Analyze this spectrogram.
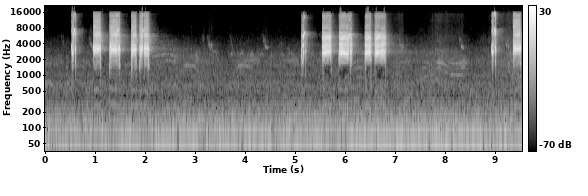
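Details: Black francolin (kala teetar), a wild Pakistani bird recorded outdoors, calling three times: each phrase holds four or five loud, rasping, broadband notes in quick succession, separated by pauses of several seconds.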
